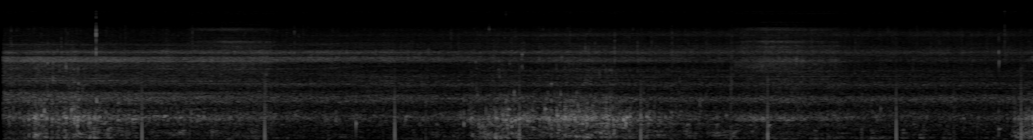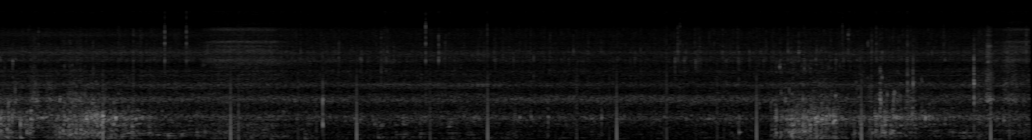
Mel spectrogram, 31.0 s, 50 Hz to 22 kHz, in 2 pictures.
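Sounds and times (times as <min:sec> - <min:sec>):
exhaled bubbles gurgling: 0:00.0 - 0:04.0, 0:06.0 - 0:12.2, 0:14.9 - 0:20.2, 0:25.6 - 0:30.9
regulator inhalation hiss: 0:01.5 - 0:06.2, 0:10.2 - 0:13.2, 0:18.4 - 0:20.2.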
